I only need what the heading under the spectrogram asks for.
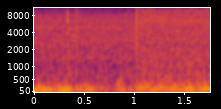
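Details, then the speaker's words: Honda 2200 W inverter generator running Furrion AC compressor on low fan at about 1772–1775 W without soft start: deep steady drone, even hum, no hunting or surging. Steady under heavy load. "So we're on low fan, compressor on, and we are drawing 1772, 1775 watts. Now some might argue that that is too much to continuously run on a generator rated at 2200 watts."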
